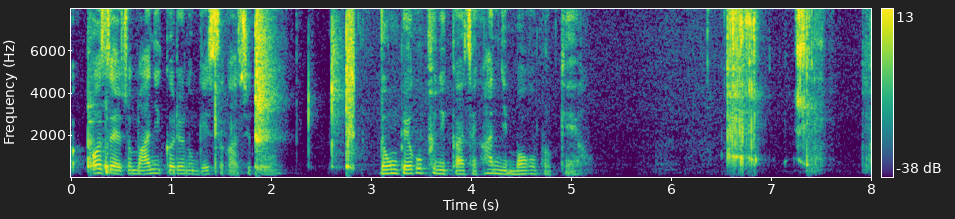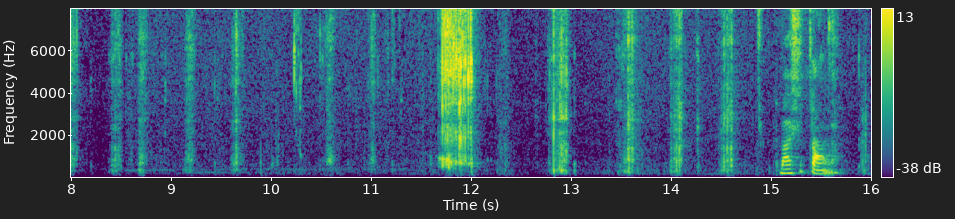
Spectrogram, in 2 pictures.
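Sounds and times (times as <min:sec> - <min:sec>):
crunching and chewing chili pepper: 0:06.4 - 0:15.1.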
